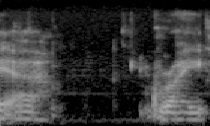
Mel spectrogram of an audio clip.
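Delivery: very soft, low, flat, unenthusiastic, unhappy mumble. Answering someone's plan to go back to Earth; not sounding happy. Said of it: "You don't sound happy".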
